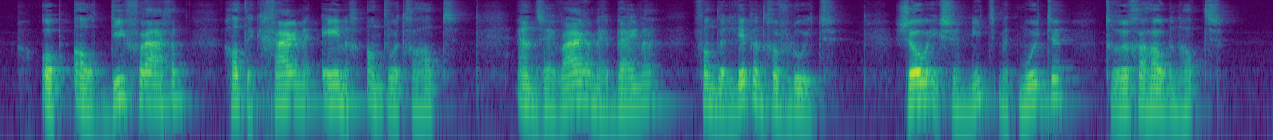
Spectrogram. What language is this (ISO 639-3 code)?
nld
